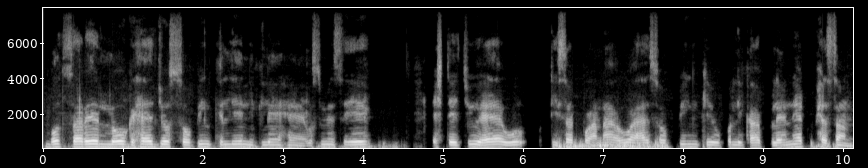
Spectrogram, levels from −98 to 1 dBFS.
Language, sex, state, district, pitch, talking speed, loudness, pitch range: Hindi, male, Chhattisgarh, Raigarh, 155 Hz, 155 wpm, -17 LUFS, 145-160 Hz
